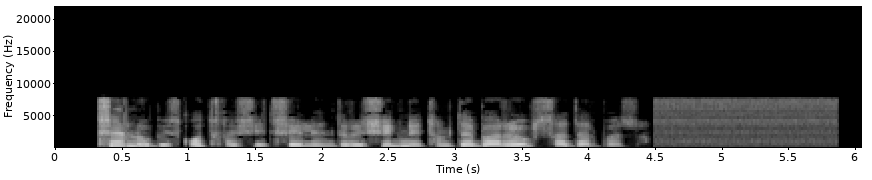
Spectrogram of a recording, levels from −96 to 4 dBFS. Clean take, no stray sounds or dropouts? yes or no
yes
